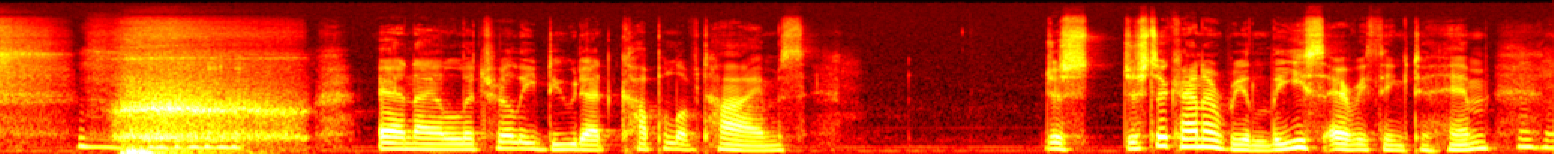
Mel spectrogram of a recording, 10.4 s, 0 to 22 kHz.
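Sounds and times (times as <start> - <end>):
person taking a deep breath: 0.0 - 2.4
speech: 0.5 - 1.8, 2.5 - 5.6, 7.0 - 10.3.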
